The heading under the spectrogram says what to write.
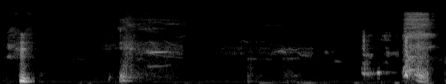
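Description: Loud, wet sniffling, four or five sharp nasal bursts spaced unevenly with quiet gaps between them, some drawn out into a longer snorting inhale. No one speaks.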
